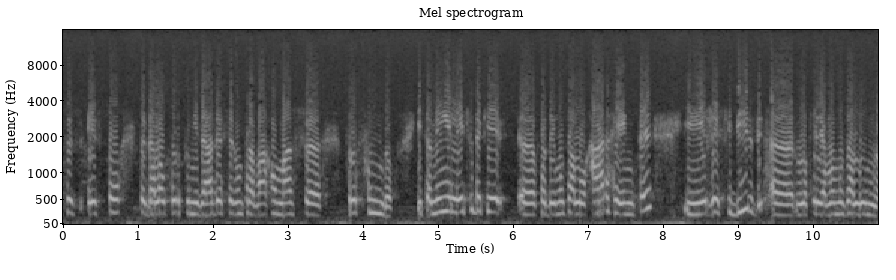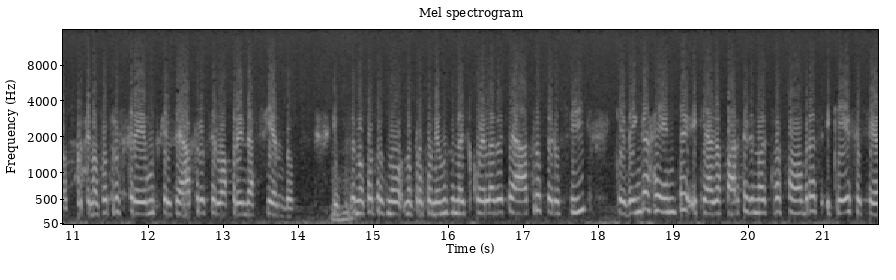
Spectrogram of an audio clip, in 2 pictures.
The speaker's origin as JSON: {"language": "Spanish", "country": "Brazil", "second_language": "Spanish", "said": "yo que soy brasilera"}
